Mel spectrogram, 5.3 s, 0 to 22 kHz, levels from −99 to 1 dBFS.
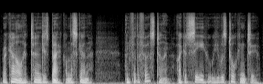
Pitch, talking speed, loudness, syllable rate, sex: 95 Hz, 240 wpm, -22 LUFS, 5.7 syllables/s, male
